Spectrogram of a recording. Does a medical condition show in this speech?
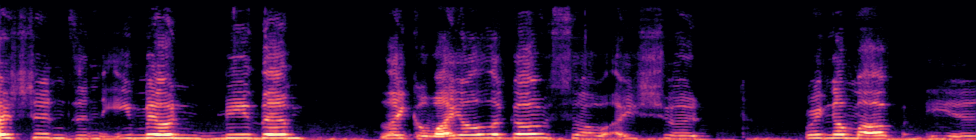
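Yes: cerebral palsy; able to speak.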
